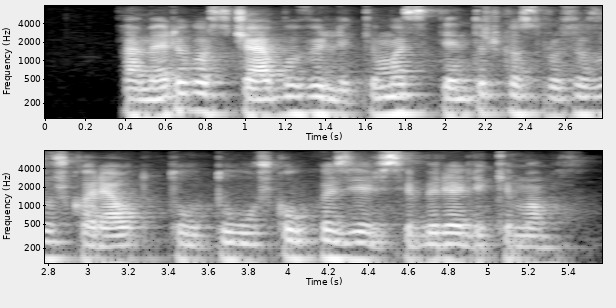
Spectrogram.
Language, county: Lithuanian, Kaunas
